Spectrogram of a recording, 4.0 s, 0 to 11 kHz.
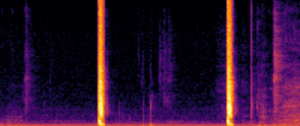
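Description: The first layer of a layered trap snare, a drum-machine snare sample played solo, hitting twice about 1.7 s apart. This layer has had some of its treble cut, leaving the bright top to a second snare layer.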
